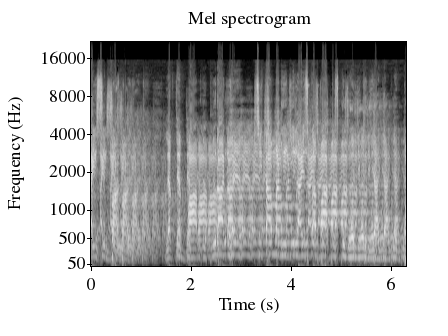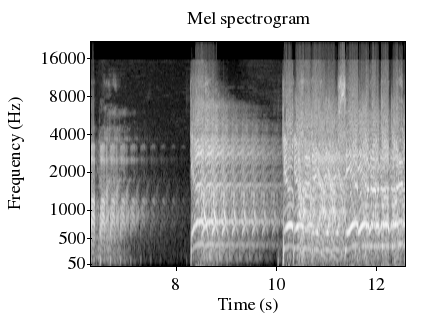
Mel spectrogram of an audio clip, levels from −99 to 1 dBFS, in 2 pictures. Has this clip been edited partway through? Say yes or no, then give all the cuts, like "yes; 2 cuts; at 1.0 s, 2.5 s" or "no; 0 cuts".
no; 0 cuts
